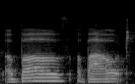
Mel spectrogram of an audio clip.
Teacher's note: a that aren't stressed on the letter a like above about just make sure that you're using the uh sound and not trying to do any sort of a sound if you're not stressing on it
